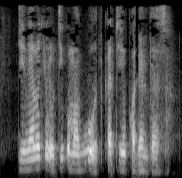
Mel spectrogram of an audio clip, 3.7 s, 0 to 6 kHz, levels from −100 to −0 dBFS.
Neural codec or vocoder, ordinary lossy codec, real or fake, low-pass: codec, 32 kHz, 1.9 kbps, SNAC; MP3, 24 kbps; fake; 5.4 kHz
